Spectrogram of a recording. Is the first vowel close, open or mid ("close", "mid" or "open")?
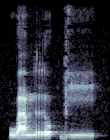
open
